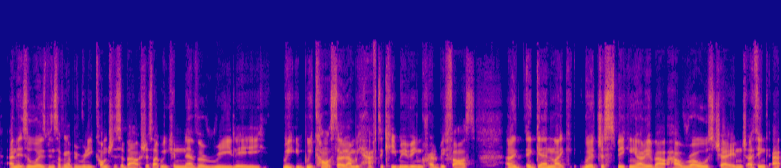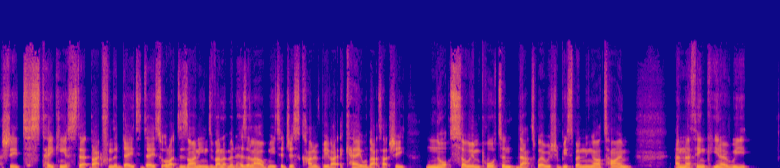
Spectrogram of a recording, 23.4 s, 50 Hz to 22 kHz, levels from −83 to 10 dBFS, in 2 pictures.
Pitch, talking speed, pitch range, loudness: 95 Hz, 230 wpm, 90-105 Hz, -18 LUFS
